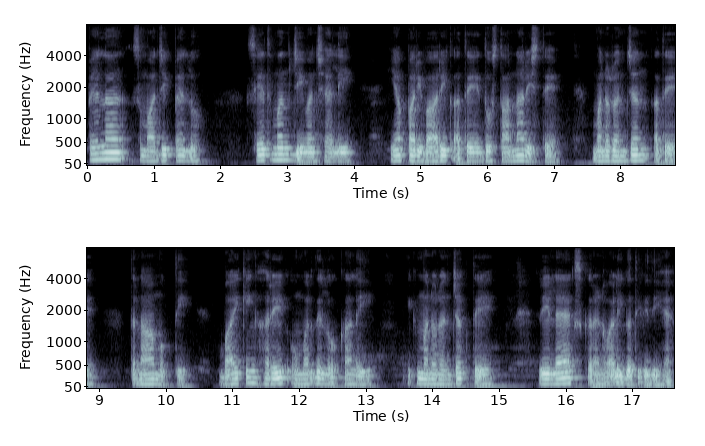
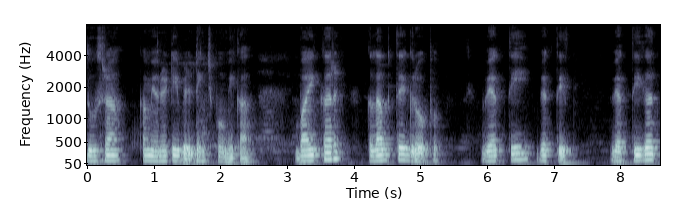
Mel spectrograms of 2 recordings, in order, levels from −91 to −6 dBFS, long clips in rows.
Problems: constant background noise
